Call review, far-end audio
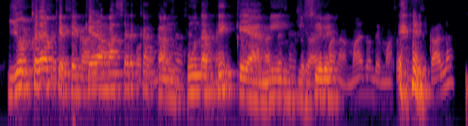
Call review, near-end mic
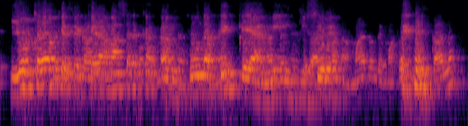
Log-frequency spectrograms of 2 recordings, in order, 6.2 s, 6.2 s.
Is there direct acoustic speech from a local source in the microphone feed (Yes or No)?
No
